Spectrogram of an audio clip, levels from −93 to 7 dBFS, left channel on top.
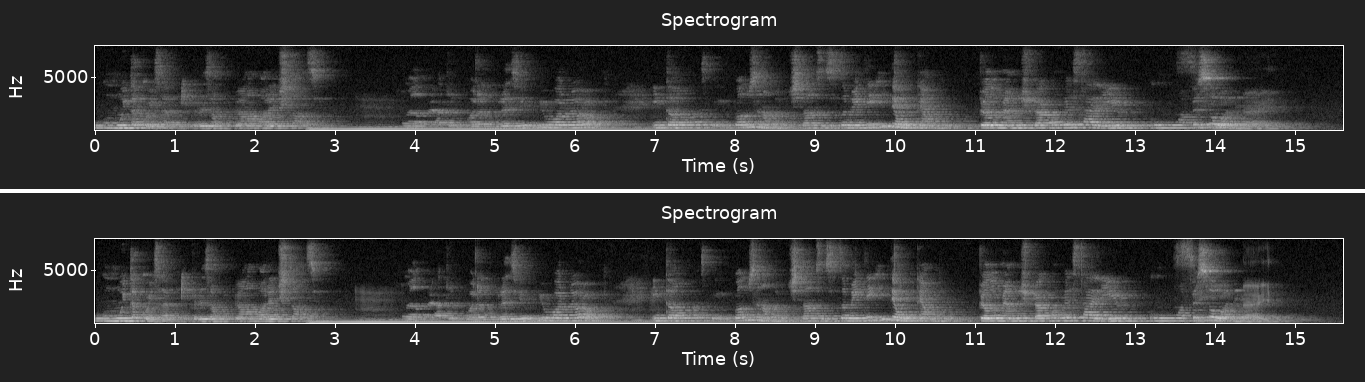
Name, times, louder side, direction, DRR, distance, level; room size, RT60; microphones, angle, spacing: voice 1, 0.0-2.8 3.8-6.3 6.6-10.7 11.1-12.9 13.2-14.3, right 1 dB, 45° right, -3 dB, 0.6 m, -28 dB
sound 1, 2.6-10.2 13.3-13.4, right 1 dB, 15° left, 0.3 m, -36 dB
voice 2, 3.2-3.9 6.7-7.2 13.5-14.7, right 3 dB, 90° right, 6 dB, 0.3 m, -41 dB
2.8 x 2.0 x 3.5 m, 1.5 s
head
